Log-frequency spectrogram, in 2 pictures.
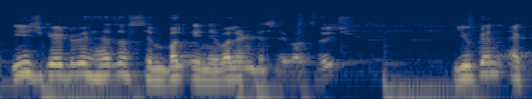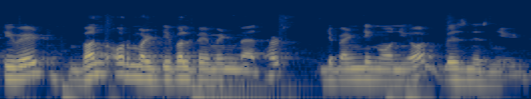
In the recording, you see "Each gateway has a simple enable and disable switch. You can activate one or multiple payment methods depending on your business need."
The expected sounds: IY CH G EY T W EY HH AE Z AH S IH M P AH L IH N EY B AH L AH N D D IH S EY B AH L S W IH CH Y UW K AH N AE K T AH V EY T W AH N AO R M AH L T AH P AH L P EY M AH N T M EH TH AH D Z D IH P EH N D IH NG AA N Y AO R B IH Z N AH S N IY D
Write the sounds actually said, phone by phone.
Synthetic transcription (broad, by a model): IY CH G EY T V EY HH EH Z AH S IH M P AH L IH N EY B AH L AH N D D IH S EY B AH L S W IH CH Y UW K AH N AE K T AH V EY T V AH N AO R M AH L T AH P AH L P EY M AH N T M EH T AH D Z D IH P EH N D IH NG AA N Y AO R B IH Z N AH S N IY D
